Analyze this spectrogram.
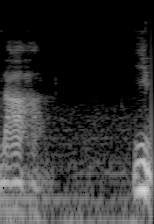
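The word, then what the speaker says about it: נחם: 뉘우침이란 단어는요 히브리어로는 나함이에요 나함이 나함이라는 단어는요 하나님의 긍휼 자비하심을 뜻하는 라함이라는 단어하고 유사합니다 발음이 나함 라함 유사하잖아요 그래서이 저자가 뉘우침 나함이라는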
